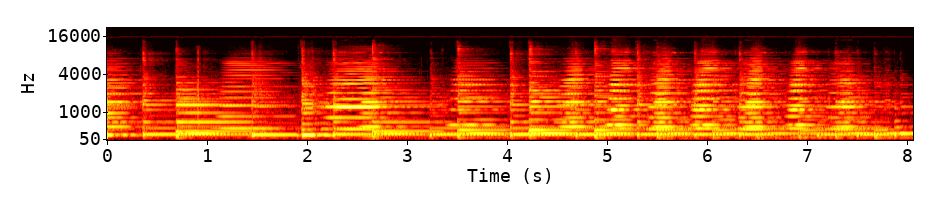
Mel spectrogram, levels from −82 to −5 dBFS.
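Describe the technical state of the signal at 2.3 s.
At 2.3 s the music plays through intact, with no audible technical fault at that moment.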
